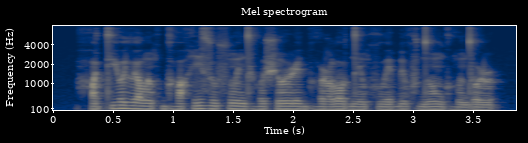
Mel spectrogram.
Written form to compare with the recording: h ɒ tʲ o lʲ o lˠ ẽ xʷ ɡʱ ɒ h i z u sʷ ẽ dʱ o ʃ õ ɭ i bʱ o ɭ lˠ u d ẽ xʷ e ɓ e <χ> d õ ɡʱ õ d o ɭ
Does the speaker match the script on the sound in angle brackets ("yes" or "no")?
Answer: no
